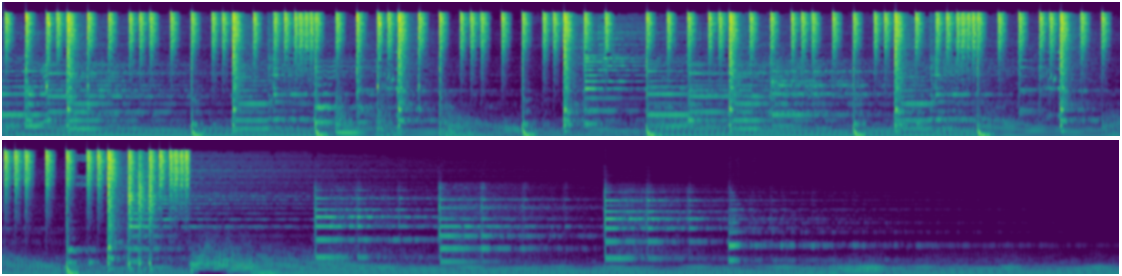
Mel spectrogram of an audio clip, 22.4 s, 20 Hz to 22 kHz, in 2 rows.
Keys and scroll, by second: 2.3 Delete, 7.9 Delete, 8.9 Delete, 13.0 Delete, 15.3 Delete.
